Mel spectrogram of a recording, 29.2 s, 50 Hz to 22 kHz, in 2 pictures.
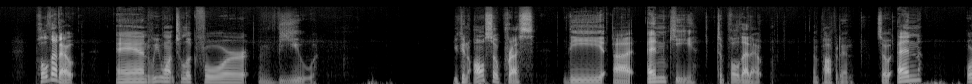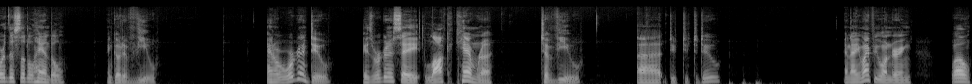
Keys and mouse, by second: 1.1 click, 1.6 click, 6.2-7.0 shift+middle drag, 8.3-13.4 typing, 14.7 click, 16.3 click, 21.2 click, 22.0 click, 24.1-24.9 drag, 24.9-29.1 middle drag.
